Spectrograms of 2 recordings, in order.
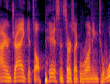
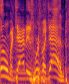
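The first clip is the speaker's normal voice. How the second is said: put-on very high panicky kid voice; mock freak-out; 13 semitones higher, 4 dB louder, faster than usual. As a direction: cry it out high in hammed-up panic. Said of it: "starts freaking the fuck out".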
